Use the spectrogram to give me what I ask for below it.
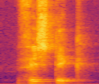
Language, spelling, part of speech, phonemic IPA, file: Dutch, visstick, noun, /ˈvɪstɪk/, Nl-visstick.ogg
- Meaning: fish finger, fish stick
